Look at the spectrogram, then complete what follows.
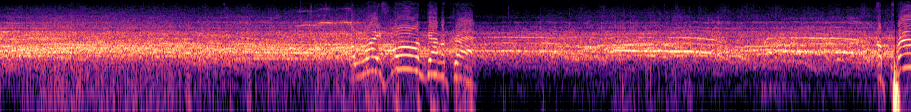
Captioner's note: cheering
